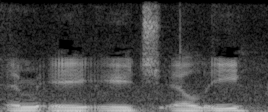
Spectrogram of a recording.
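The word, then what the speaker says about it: Mahle: male brand I think it's mah le thing that's how you pronounce it but get the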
